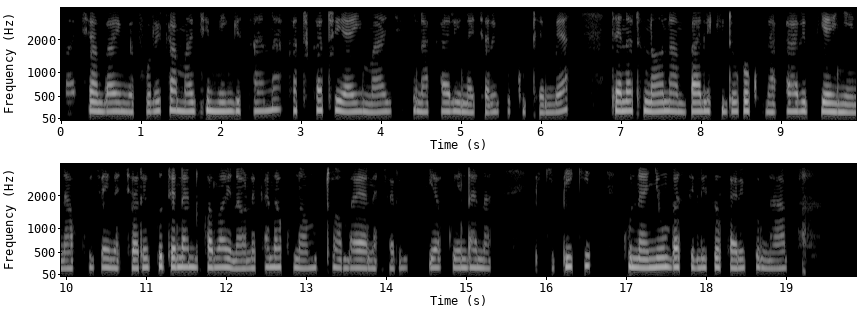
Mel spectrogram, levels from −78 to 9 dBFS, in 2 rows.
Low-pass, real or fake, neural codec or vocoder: 3.6 kHz; real; none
